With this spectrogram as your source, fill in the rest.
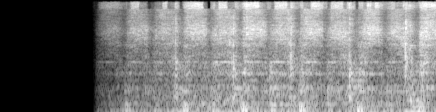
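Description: After a brief silence, steady rhythmic rasping of sandpaper rubbed back and forth over the edge of a forged steel axe made from a truck leaf spring, close and quiet, with regular strokes.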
